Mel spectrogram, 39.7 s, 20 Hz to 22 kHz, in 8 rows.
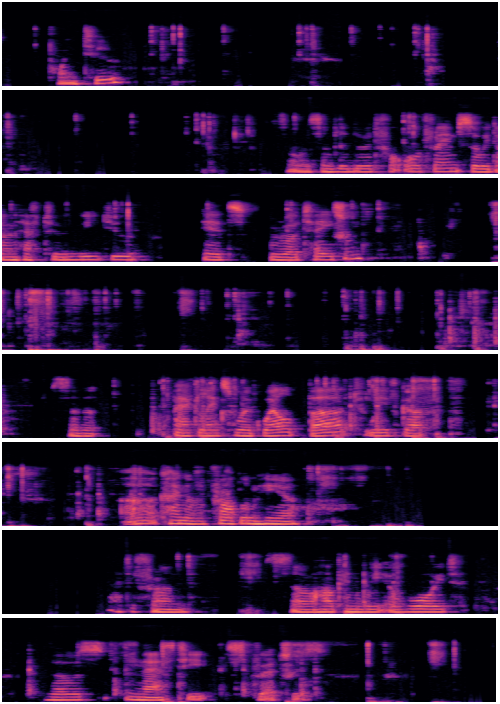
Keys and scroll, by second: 15.4 Up, 15.7 Up, 18.4 alt+a, 19.6 alt+shift+a, 24.0 alt+shift+3, 28.6 r, 36.1 z, 38.4 3.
